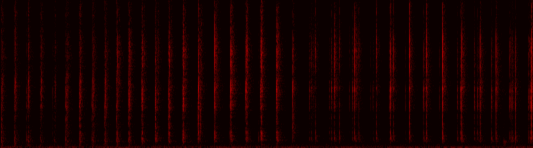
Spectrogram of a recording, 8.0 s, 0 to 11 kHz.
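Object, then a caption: Cardboard makeup palette tapped with fingernails. A small, closed navy cardboard eyeshadow palette is held in one hand while the long acrylic nails of the other hand tap rapidly on its cover. About 38 bright, dry clicks follow in a steady, quick rhythm, each dying away almost instantly, over a faint low hum.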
